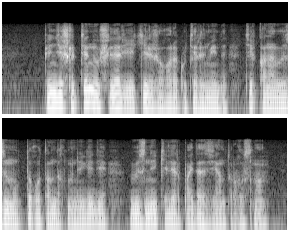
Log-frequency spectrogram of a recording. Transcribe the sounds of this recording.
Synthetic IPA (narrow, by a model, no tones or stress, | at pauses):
pʰe̞nd̪eʃɪlɪk̚t̪e̞nwɵʃele̞ɾje̞kʲɪe̞lʒo̞ʁɑɾəkʲʰɵt̪e̞ɾɪlme̞jd̪ɪt̪ʰe̞kqʰːɑnɑwɵzɪmʊlˠt̪ːəqwo̞t̪ɑnd̪əqmʏd̪e̞ɡʲe̞d̪e̞ | wɵzɪne̞kʲʰe̞le̞ɾpʰɑjd̪ɑzijɑnt̪ʰʊ̰ɾʁəsənɑn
